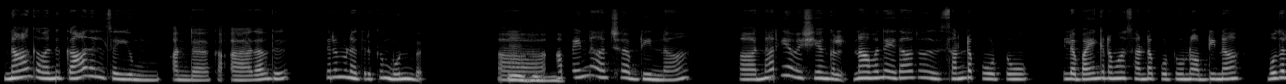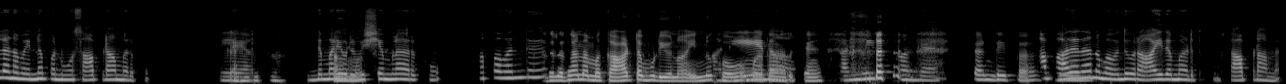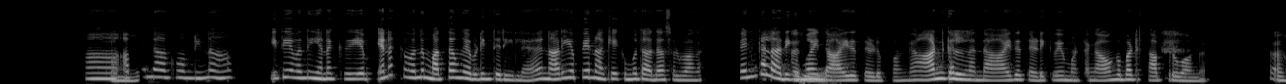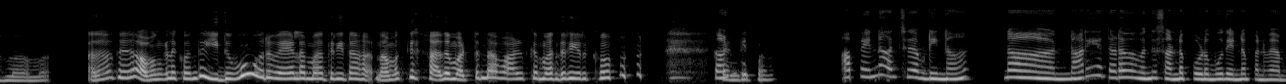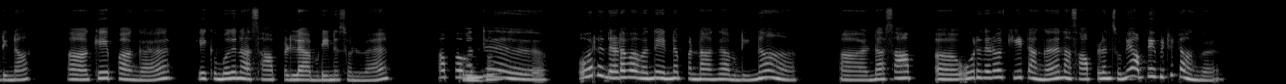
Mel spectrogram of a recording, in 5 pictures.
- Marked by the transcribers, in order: other noise; tapping; laugh; laughing while speaking: "அது மட்டும் தான் வாழ்க்க மாதிரி இருக்கும். கண்டிப்பா"
- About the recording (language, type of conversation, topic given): Tamil, podcast, ஓர் சண்டைக்குப் பிறகு வரும் ‘மன்னிப்பு உணவு’ பற்றி சொல்ல முடியுமா?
